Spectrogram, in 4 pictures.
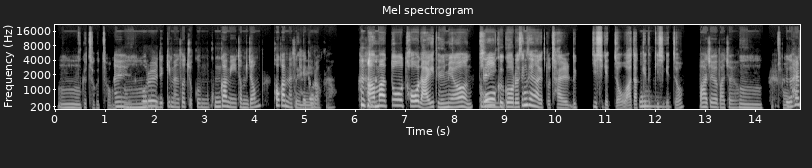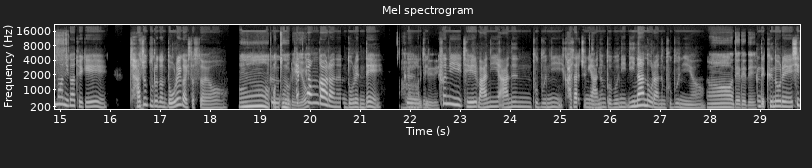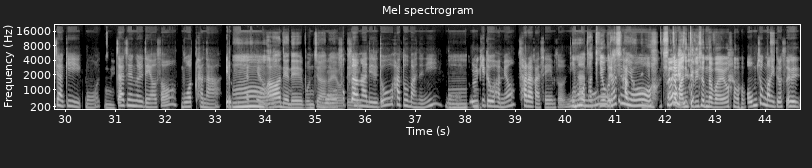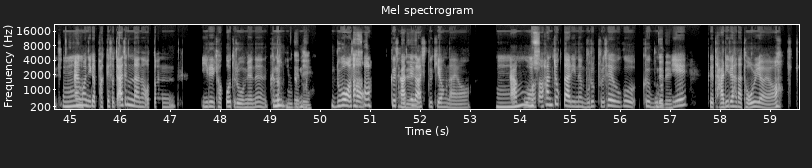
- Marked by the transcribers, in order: laugh; tapping; other background noise; singing: "니나노"; laugh; laugh; laughing while speaking: "그 노래를"; laugh; laugh
- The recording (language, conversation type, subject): Korean, podcast, 할머니·할아버지에게서 배운 문화가 있나요?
